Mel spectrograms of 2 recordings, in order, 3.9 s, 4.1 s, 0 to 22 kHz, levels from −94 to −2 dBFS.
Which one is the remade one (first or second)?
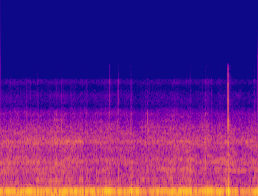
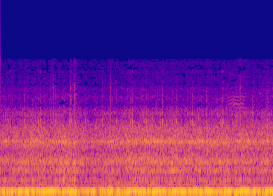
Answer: first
